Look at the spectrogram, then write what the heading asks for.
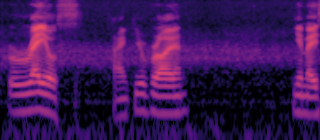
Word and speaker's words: Reus: We have Ryanair.exe from Rees, I don't know. Anyway, Copenhagen, Berlin, Southampton, Stansted, 319 Lufty from Munich, tap dance on the pillars, yeah? Still a tailwind. Hopefully they don't change runways. pronounce it Reus.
